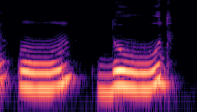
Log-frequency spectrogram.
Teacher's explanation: ऊंच ठाव से, जीभ ऊंचा उठा हुआ रहता है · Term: समृद्ध पस स्वर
